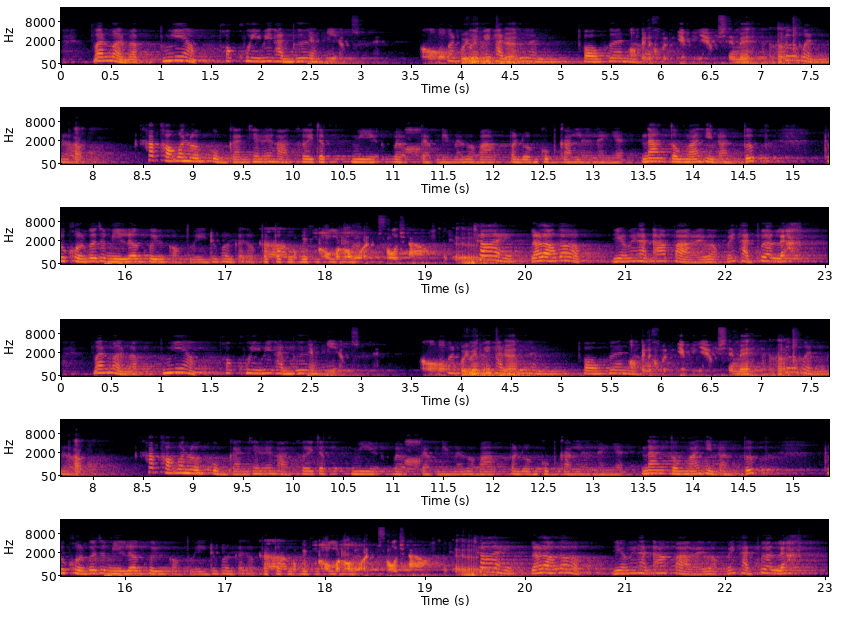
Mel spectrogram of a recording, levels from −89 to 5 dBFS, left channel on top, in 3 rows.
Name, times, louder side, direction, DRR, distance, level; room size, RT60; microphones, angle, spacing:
voice 1, 0.3-2.7 3.9-5.8 7.2-7.8 8.5-14.6 15.0-15.1 15.3-18.4 19.5-22.8, left 1 dB, 30° left, 6 dB, 1.7 m, -27 dB
voice 2, 3.6-4.6 5.8-6.0 6.3-7.3 7.8-7.9 11.1-11.2 17.4-17.6 17.9-19.5, equal, 10° right, 7 dB, 1.6 m, -27 dB
22.5 x 21.5 x 7.8 m, 1.3 s
head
